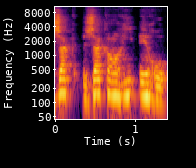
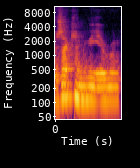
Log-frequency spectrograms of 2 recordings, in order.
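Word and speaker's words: Jacques-Henri Eyraud: and so it was Jacques-Henri Hérault pronounced in French, so Jacques-Henri Hérault pronounced in English, I would say, who was the president before Pablo Longoria.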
